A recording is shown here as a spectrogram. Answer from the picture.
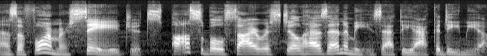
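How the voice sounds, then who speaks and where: Someone uses a put-on character voice at a middle pitch. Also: moderate pace. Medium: video game. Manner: chatty, fretful.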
